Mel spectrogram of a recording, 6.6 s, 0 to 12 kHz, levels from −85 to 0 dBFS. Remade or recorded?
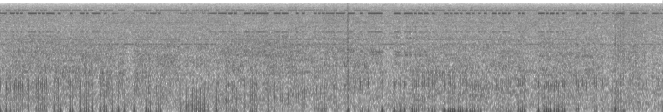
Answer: recorded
